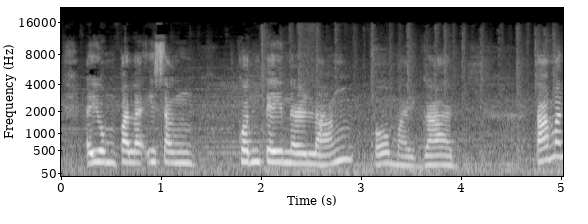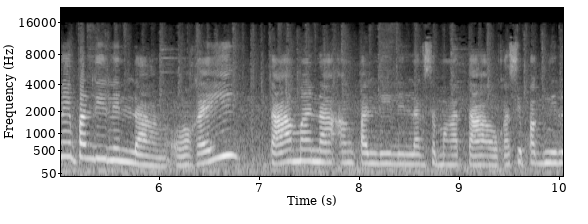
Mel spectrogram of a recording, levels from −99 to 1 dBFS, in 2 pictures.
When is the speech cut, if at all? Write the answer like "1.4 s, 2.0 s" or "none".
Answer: none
